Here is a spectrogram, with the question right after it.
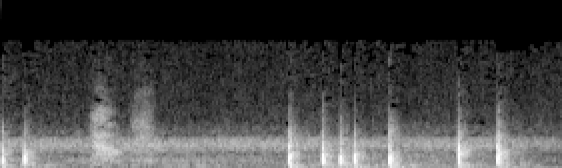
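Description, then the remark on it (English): Knocking on a door, crisp: two quick raps, a short pause, then a burst of about seven firm knocks in an uneven, insistent rhythm. No one speaks. “Someone knocked, Edith. Open the door.”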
